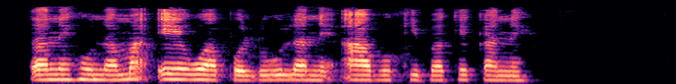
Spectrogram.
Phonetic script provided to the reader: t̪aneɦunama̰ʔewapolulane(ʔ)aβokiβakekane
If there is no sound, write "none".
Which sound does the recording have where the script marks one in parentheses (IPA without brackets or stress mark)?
ʔ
